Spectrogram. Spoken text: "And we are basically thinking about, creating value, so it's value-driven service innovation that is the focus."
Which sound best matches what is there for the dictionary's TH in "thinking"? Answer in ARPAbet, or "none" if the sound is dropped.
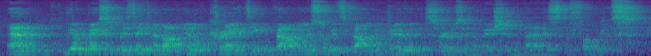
TH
